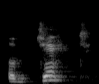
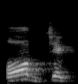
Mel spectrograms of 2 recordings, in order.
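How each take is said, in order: First: The stress is on the second syllable. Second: The stress is on the first syllable. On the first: It is used as a verb. "is verb" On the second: It is used as a noun. "is noun"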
